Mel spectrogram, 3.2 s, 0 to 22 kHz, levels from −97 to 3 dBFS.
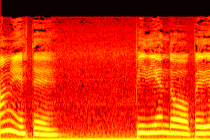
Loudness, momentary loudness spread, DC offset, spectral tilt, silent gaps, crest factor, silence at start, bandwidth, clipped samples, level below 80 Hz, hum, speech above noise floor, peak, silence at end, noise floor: -16 LUFS; 21 LU; 7%; -4.5 dB/octave; none; 12 dB; 0 s; 13.5 kHz; under 0.1%; -38 dBFS; 50 Hz at -35 dBFS; 20 dB; -4 dBFS; 0 s; -35 dBFS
